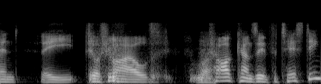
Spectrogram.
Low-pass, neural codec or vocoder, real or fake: 7.2 kHz; codec, 24 kHz, 0.5 kbps, DualCodec; fake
